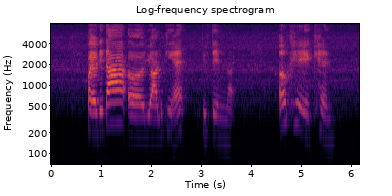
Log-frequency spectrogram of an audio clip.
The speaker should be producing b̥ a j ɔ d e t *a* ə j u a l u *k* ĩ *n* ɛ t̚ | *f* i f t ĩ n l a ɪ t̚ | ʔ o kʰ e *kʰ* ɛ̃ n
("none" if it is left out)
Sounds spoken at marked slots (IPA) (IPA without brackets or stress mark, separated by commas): a, k, ŋ, f, kʰ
